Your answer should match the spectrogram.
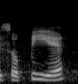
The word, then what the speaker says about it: Sophie: Recuerden que mi nombre se escribe Sophie, S-O-P de papá, H-I-E, Sophie Oliver.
